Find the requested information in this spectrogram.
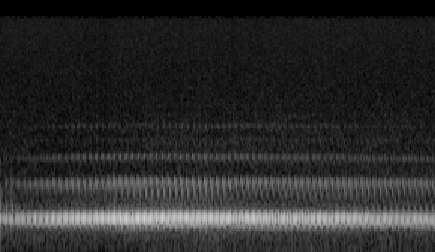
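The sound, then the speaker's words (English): An eastern screech owl in an eastern woodland at nightfall gives a long, steady trill, a single mid-pitched quavering note that swells in and holds for about four seconds with no voices present. “In an eastern woodland, the eerie trills and whinnies of an eastern screech owl are among the first sounds of the night.”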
